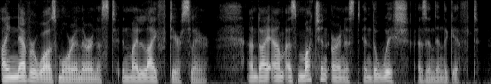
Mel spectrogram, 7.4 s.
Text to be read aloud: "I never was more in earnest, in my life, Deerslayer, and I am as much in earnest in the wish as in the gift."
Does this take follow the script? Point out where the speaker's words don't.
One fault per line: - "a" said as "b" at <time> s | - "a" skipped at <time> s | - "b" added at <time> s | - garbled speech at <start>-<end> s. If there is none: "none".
- "in" added at 6.5 s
